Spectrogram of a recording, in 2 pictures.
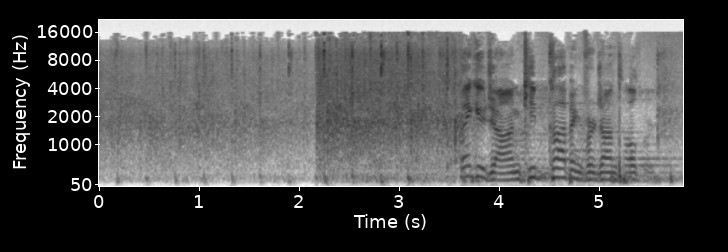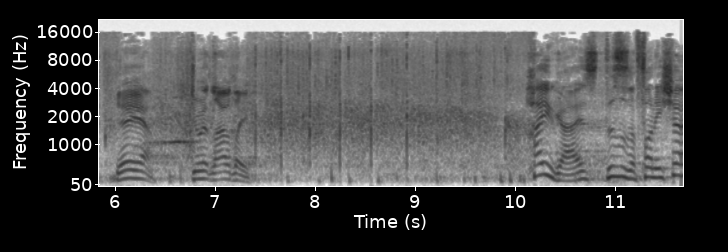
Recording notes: FX Comedy Night panels from ATX Television Festival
